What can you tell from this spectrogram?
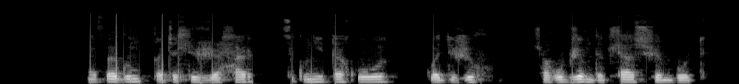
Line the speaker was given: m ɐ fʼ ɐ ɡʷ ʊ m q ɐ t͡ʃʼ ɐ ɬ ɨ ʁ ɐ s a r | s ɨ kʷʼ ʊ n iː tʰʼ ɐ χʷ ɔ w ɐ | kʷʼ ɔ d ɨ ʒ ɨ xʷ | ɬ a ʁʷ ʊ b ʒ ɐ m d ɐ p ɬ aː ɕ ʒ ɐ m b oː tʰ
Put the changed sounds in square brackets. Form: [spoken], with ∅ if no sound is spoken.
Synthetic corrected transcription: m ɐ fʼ ɐ ɡʷ ʊ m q ɐ t͡ʃʼ ɐ ɬ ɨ [ʒ] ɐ [ħ] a r | s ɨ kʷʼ ʊ n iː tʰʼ ɐ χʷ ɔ w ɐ | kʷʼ ɔ d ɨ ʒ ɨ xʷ | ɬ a ʁʷ ʊ b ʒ ɐ m d ɐ p ɬ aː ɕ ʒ ɐ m b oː tʰ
